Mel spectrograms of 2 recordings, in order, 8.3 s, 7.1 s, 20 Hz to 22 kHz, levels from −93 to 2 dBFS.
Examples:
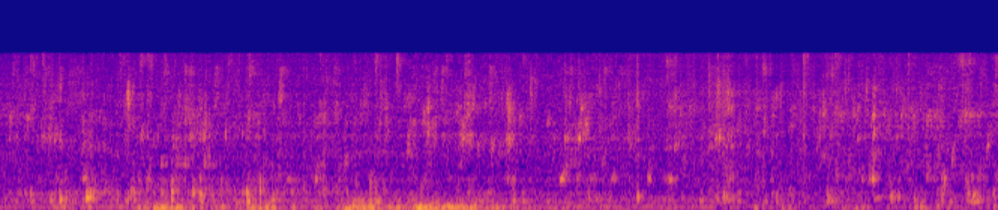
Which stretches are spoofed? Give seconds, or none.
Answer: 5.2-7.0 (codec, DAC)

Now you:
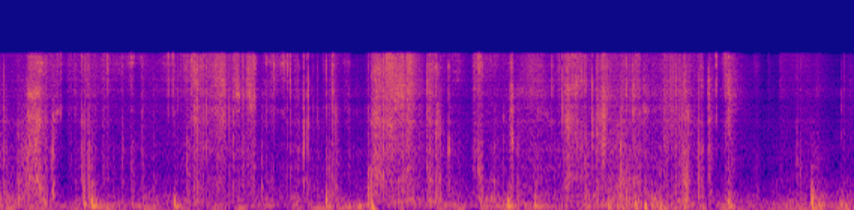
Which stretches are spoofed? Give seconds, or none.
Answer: 0.0-7.1 (codec, DAC)

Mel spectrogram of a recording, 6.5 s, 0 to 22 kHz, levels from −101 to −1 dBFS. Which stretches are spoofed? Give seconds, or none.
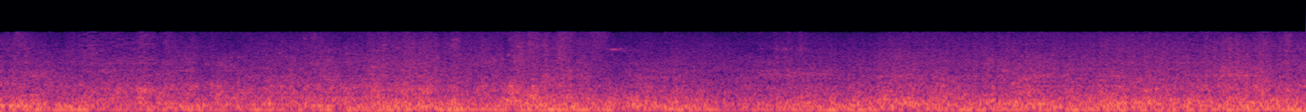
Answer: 3.1-5.7 (codec, DAC)

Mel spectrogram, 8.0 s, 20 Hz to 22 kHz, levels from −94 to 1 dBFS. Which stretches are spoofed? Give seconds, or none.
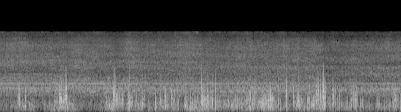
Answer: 1.2-4.3 (codec, DAC); 5.5-6.3

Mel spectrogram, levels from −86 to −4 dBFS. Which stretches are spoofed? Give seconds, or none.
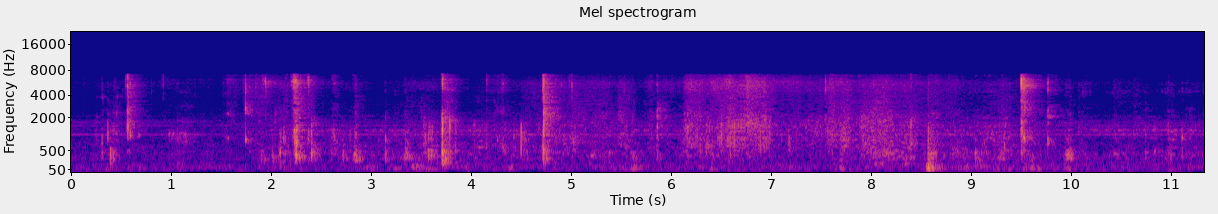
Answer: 1.0-1.9 (codec, DAC); 3.6-4.4

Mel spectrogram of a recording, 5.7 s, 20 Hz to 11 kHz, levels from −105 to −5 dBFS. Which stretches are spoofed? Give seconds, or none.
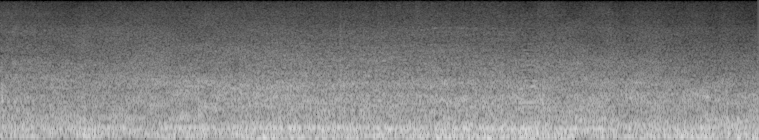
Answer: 0.4-1.8 (codec, DAC); 3.9-5.7

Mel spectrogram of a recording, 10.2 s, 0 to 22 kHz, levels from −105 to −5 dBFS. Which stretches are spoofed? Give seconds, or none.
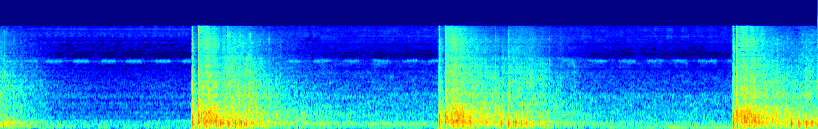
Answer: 4.0-9.2 (codec, DAC)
